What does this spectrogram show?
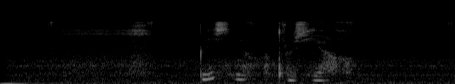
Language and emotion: Russian, sad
